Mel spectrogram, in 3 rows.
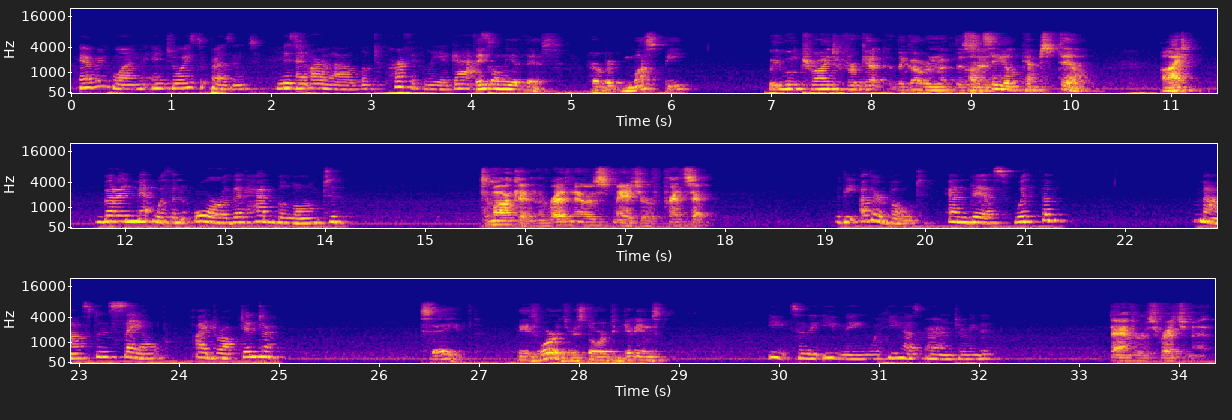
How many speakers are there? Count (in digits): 7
